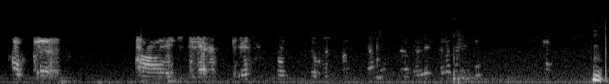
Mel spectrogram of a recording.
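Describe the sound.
Telephone dialing tones as a radio call-in host places a call to a new caller, short bursts of electronic tones mixed in among voices talking.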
